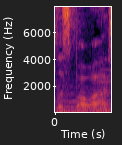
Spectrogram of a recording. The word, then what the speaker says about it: Lisboa: We're going to be in Lisbon, as it's spelled, but I heard it's pronounced Lisboa, so that's where we're going to be staying.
